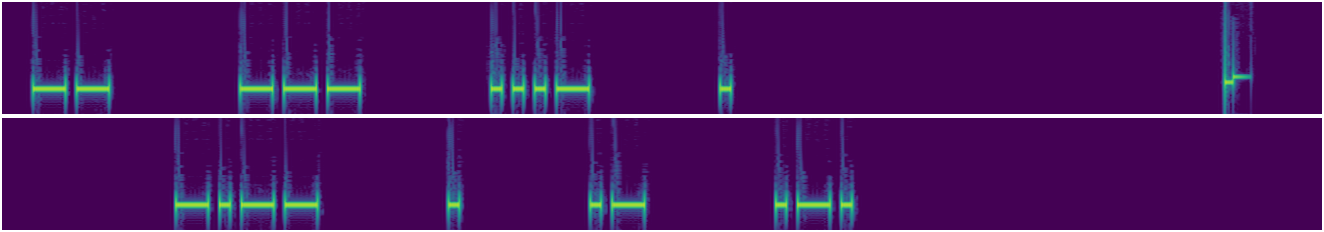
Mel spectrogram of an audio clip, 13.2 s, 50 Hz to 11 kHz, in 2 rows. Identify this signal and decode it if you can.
Morse code, heard as a keyed tone, about 22 wpm, spaced as for 10 wpm, 700 Hz. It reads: MOVE YEAR
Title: 4x Character Spacing - Top 200 Words - 22wpm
